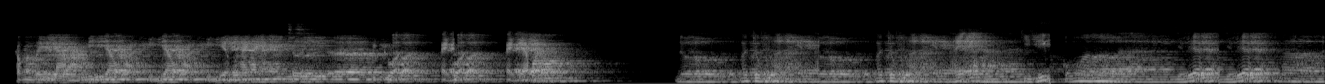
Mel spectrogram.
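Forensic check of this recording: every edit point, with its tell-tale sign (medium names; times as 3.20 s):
1.62 s: repeat of the last 0.58 s
4.54 s: repeat of the last 0.65 s
8.19 s: repeat of the last 1.35 s
10.50 s: sound stops dead
12.19 s: repeat of the last 0.49 s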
